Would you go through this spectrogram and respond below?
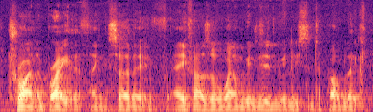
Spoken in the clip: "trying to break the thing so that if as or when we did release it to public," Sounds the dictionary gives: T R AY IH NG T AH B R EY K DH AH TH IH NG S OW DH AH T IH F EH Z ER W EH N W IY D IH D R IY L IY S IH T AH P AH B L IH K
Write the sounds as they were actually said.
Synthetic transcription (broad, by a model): T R AY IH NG T AH B R EY K DH AH TH IH NG S OW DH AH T IH F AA Z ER W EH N W IY D IH D W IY L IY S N T AH P AH B L IH K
